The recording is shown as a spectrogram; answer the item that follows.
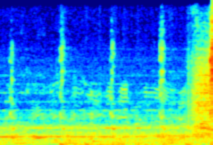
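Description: Opening-show soundtrack through a large PA: a low throbbing pulse with a short clock-like tick about twice a second. Near the end, fuller music comes in.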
